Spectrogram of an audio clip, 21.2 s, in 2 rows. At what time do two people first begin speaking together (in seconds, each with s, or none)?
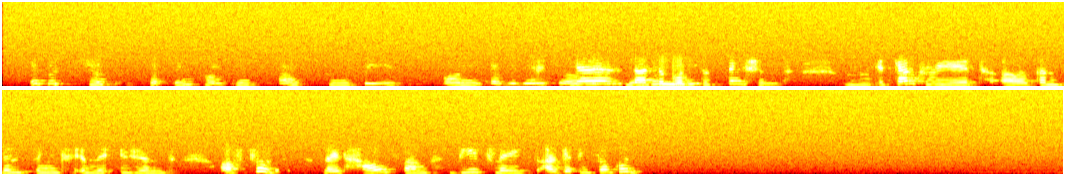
5.7 s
